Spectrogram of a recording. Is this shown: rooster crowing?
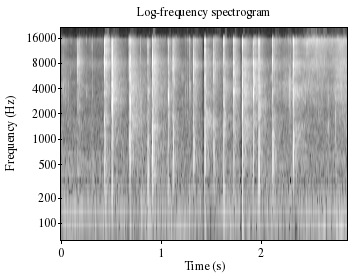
no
